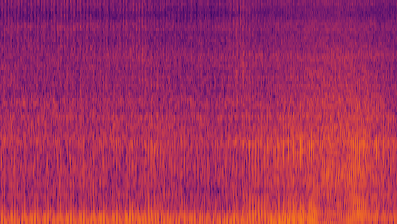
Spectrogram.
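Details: Gasoline generator's small single-cylinder engine chugs at a steady fast beat with a slight swell near the end; running normally.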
